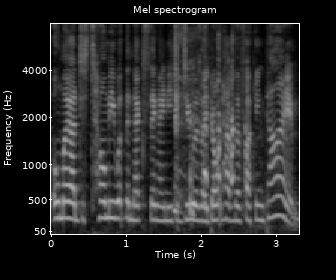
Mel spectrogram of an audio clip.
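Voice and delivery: mock-stressed, exasperated tone. Recalling constantly running out of time; retelling exasperated stress. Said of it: "I just like was constantly stressed".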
